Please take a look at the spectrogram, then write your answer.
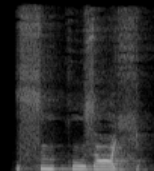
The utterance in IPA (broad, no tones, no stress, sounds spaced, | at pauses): s ɯ k o z ɑ ç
